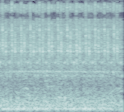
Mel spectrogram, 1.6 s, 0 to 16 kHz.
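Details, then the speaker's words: 2015 Kia Picanto with a blinking temperature light, towed in as a no-start and now running: steady idle with a fast, light engine ticking, attributed to lack of maintenance; still needs scanning. "Pero kailangan ma-scan tapos malagatik ang makina. Lock of maintenance to. Lock of maintenance."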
